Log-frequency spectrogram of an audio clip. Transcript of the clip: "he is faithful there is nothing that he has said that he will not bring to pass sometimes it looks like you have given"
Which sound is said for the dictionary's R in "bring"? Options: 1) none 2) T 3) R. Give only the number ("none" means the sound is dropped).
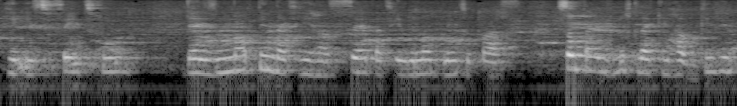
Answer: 1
